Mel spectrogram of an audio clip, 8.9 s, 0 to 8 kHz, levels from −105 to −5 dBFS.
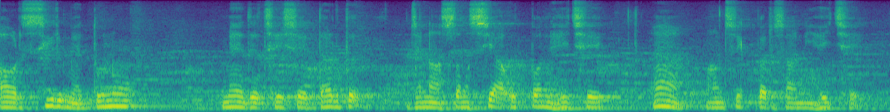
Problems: none marked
